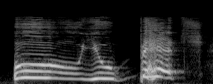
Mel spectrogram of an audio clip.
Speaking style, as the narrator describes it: Nettie screamed

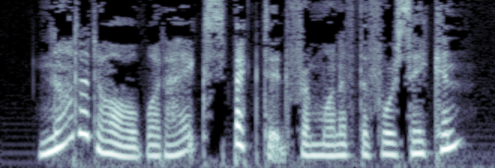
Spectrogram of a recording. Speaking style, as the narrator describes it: Anaya muttered only half under her breath

